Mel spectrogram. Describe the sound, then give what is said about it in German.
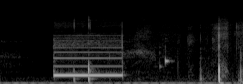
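An iPhone places a call triggered by double-tapping its back: one steady electronic tone lasting under a second, with soft taps, followed by a brief faint beep. “Und so kann man blitzschnell eine Person über Doppeltippen auf die iPhone-Rückseite anrufen.”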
